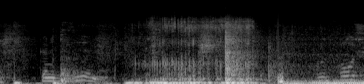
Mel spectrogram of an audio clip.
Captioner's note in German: schlürf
